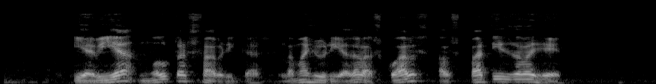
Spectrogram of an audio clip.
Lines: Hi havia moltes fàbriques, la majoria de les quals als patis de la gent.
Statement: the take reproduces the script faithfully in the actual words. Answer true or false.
true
